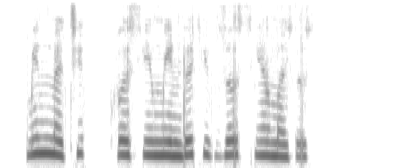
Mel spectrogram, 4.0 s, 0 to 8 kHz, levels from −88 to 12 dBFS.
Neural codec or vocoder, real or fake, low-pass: codec, 16 kHz, 4.8 kbps, FACodec; fake; 7.2 kHz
